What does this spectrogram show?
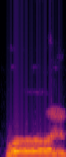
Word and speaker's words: ஓம்: பிரதானப்படுத்தி சொல்றதுன்றது பிரதானம் என்னது ஓம் தான் ஓம் அப்படித்தான் சொல்லணும் ஓம் அப்படித்தான் சொல்லணும் அதுல வந்து பார்த்தீங்கன்னா ஆ ஓம் அப்படி எல்லாம் சொல்லக்கூடாது இது வந்து அசாஸ்திரியம் ஏன் அப்படின்னு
